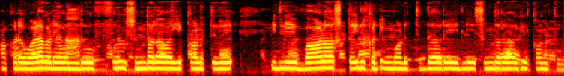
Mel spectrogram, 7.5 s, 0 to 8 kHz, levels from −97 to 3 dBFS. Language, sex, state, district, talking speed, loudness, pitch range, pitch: Kannada, female, Karnataka, Raichur, 120 wpm, -20 LUFS, 200-210 Hz, 205 Hz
